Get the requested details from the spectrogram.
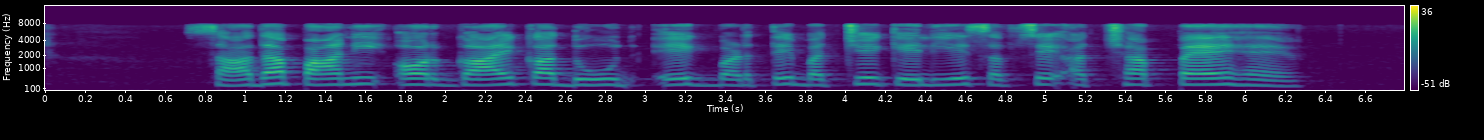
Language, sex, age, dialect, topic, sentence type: Hindi, female, 18-24, Marwari Dhudhari, agriculture, statement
